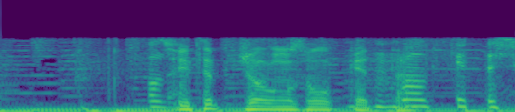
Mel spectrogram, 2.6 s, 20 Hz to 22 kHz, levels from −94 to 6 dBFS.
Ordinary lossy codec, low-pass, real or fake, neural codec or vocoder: none; 5.4 kHz; real; none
